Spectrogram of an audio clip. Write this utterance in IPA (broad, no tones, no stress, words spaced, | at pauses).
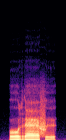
oræːfɘ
